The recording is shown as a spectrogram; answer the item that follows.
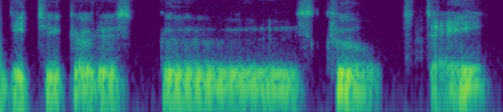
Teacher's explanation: At the end, you have to have a raising tone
